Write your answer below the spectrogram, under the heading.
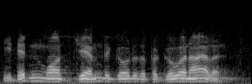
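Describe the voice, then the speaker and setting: An actor playing an earnest, troubled military major in a 1930s radio adventure serial. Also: male voice, mid-range voice, expressive, a little fast, highs cut off, close to an everyday voice. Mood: insistent explaining. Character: troubled, earnest major, a grown man explaining himself. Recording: old radio recording.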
